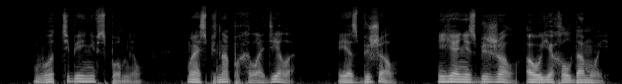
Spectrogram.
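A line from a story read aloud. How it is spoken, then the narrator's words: Forced calm through gritted teeth. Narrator (Russian): процедил сквозь зубы как можно спокойнее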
